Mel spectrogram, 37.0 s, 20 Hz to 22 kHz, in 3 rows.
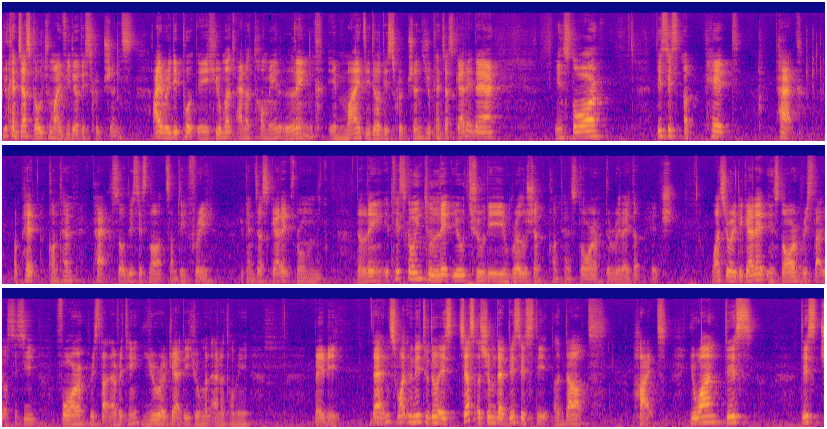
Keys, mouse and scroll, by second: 5.7 click, 32.4-32.8 drag.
